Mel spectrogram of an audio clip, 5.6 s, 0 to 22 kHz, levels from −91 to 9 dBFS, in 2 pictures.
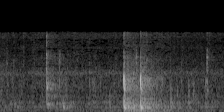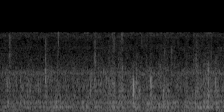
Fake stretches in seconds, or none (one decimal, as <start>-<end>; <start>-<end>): none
